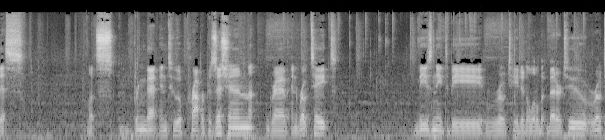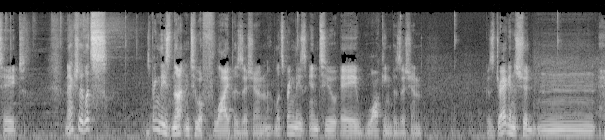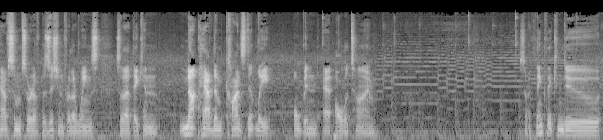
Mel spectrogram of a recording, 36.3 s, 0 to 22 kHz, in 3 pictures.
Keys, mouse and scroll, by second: 1.0 right click, 2.8 alt+g, 5.1 alt+r, 7.9 right click, 9.7 shift+right click, 11.6 alt+r, 16.7-18.0 right drag, 18.0-20.3 drag, 21.1-22.7 drag, 23.2-25.4 drag, 29.3-30.8 drag, 33.5-34.7 drag.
